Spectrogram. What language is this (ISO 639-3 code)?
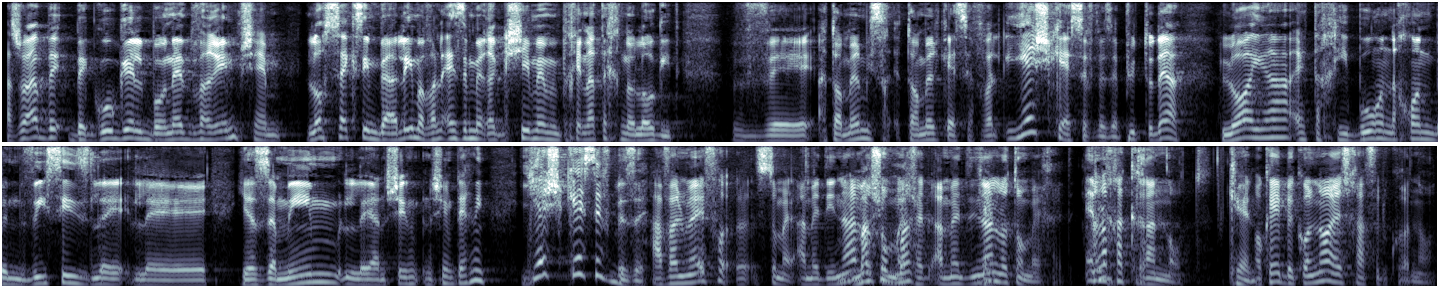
heb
